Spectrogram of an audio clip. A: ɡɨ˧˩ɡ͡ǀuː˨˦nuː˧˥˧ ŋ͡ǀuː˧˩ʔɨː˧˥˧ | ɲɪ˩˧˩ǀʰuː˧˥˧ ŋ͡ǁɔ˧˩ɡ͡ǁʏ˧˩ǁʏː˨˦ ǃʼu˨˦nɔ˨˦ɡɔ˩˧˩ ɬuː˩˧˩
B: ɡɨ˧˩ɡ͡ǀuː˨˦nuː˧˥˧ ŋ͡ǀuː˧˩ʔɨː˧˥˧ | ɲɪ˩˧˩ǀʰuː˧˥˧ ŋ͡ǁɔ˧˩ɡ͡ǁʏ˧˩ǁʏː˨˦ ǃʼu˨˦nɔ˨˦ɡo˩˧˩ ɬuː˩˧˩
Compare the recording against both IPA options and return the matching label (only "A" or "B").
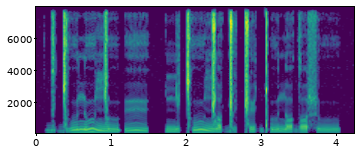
A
